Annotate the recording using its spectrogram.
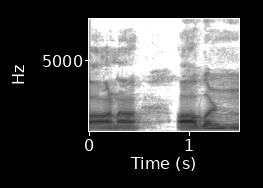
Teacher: நெடில் எழுத்துக்களை ரெண்டு மாத்திரை அளவு கொஞ்சம் இழுத்து சொல்லுவோம். இப்ப ஆனா, ஆவன்னா அப்படி இழுத்து சொல்லுவோம்ல மெய் எழுத்துக்களை அரை மாத்திரை அளவுல ரொம்ப சீக்கிரமா சொல்லிருவோம்.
